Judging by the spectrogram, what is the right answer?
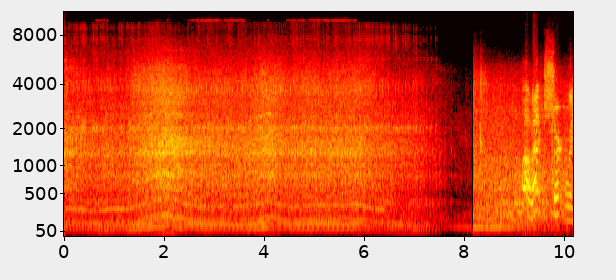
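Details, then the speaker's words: Continental F124 flathead engine from a fire-damaged 1952 forklift, first run after carburetor work, cold before warm-up, runs evenly with a low drone and gently wandering pitch, no knocks or misses, little smoke, then shuts off; sounds healthy. "out well that sounds pretty darn good doesn't seem to blow a whole lot of smoke uh it certainly fired right up i'm really happy with that"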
